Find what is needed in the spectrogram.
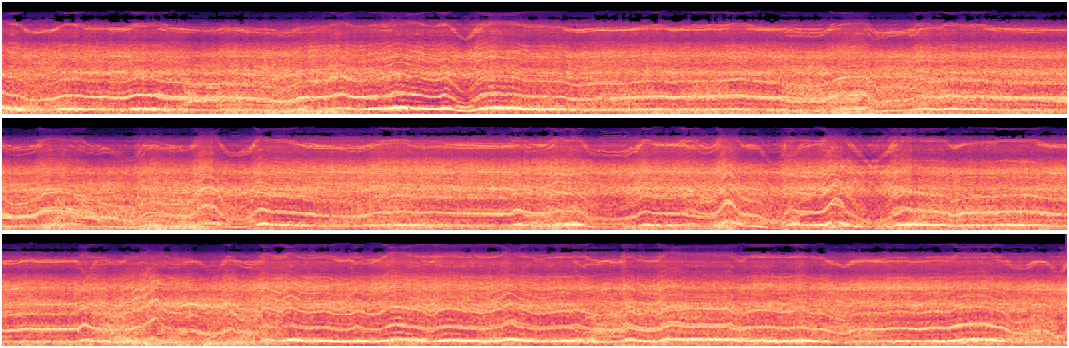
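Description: FPV quadcopter's electric motors and propellers whining through freestyle flying, the pitch rising and falling constantly with the throttle, heard from the onboard camera.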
